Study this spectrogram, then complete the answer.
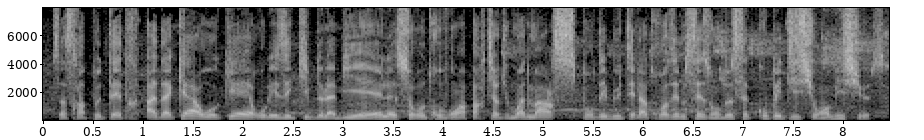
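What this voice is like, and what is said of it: French spoken with American accent. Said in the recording (French): “et son accent américain”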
